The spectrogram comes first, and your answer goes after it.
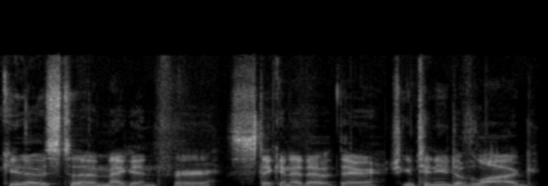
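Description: A man hosting a casual conversation, relaxed and supportive in an easygoing way. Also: lowish voice, normal speed, gravelly.

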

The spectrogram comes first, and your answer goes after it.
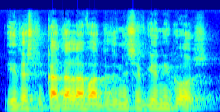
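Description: A man hosting a call-in show, talking bluntly with plenty of swearing, jumping between loud outbursts and low muttering. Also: little pitch movement. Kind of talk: casual call-in banter.

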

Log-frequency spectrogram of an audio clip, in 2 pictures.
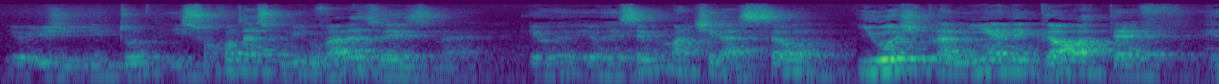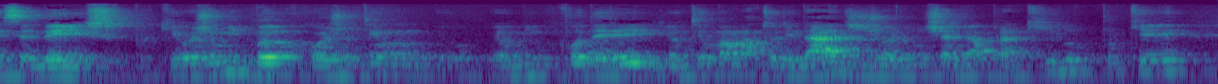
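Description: A man with a Brazilian accent talking casually and reflectively, with halting starts and frequent tag questions. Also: darkish tone. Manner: hesitant, frequent tag questions, grows amused while telling anecdotes. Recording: roomy, echoey, distant mic with low rumble.

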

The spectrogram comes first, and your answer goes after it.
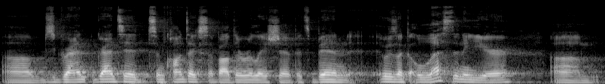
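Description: A man hosting a show, talking casually and off the cuff in a halting, thinking-aloud way, recorded in an echoing gym. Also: on the low side, steady tone, dark tone. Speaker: podcast host and relationship coach. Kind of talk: casual solo talk, unscripted. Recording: very echoey gym, long reverb.

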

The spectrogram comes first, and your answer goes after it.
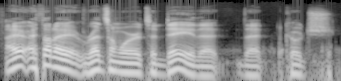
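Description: A man's voice: on the low side, expressive, unhurried, a little mellow, a little hiss or hum. A man co-hosting a fantasy football podcast in casual chat, laid-back and agreeable, laughing easily and reading out stats. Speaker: podcast co-host.

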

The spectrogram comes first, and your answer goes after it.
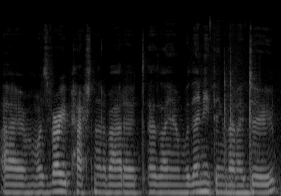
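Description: Lower-voiced woman from Lithuania. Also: little pitch movement, fast, slight background noise. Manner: earnest, hesitant with fillers. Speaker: business founder, guest. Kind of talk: casual interview chat.

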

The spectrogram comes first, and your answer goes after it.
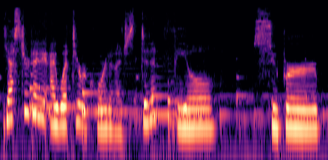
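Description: Over loud music, a woman with a lowish, slightly nasal voice speaks unhurriedly on her own podcast. Her casual motivational monologue is upbeat and encouraging.

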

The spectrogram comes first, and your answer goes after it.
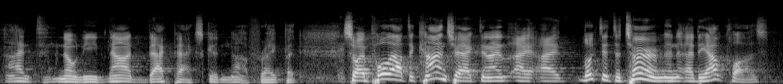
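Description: A man on a conference panel telling a long anecdote in a casual, animated way, acting out the dialogue and tossing in quick asides. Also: a little high. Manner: animated, acts out dialogue, chatty asides with "right?".

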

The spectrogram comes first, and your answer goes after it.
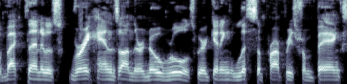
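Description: Podcast guest: man in his 30s from Hong Kong, very low voice, loose storytelling. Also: dry recording, rough recording. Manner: relaxed, rambling storytelling with fillers. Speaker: guest, startup co-founder. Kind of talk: casual interview talk.

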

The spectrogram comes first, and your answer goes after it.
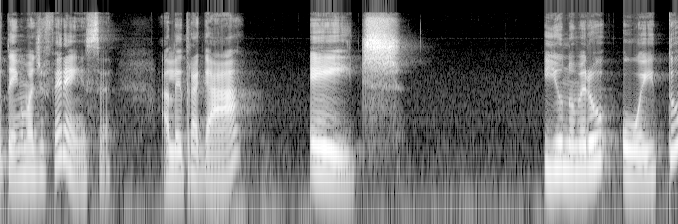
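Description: A woman's voice: mid-range voice, fairly bright tone. A young adult Brazilian woman with a Brazilian Portuguese accent, teaching pronunciation on a podcast and repeating each letter patiently. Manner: drawn-out model letters, patient repetition. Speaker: English teacher. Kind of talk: slow podcast pronunciation lesson.

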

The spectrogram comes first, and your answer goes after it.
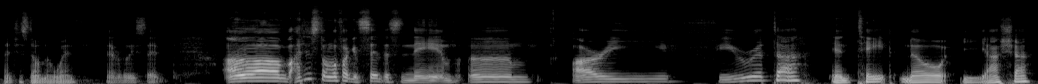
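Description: A man co-hosting a podcast, chatting casually about anime with a rambling, halting delivery. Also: medium pitch, big pitch swings, creaky, darkish tone. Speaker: podcast co-host.

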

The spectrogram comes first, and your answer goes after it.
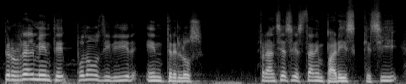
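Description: A man's voice: sits high, normal speed, clean tone. A man with a Mexican accent, a podcast guest chatting casually and animatedly, often acting out what others say, with frequent restarts. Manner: animated storyteller who acts out quoted voices, frequent restarts. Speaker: guest, student exchange organizer. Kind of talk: casual conversation.

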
